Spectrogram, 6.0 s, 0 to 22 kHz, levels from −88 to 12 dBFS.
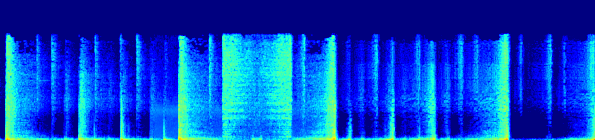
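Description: From 1.49 s to 3.08 s a mains buzz sits under the sound, roughly 25 dB below it. Sharp switching spikes, entering twice per cycle of a 60 Hz supply, produce a steady, raspy rasp rather than a smooth hum. On a spectrogram this shows as a comb of evenly spaced horizontal lines at multiples of 60 Hz, climbing well into the kilohertz range, that starts and stops abruptly at those times. The waveform carries a fine, regular spiky ripple.

At 3.37 s the quality drops suddenly, with no gap, and stays low to the end of the clip. This is an adaptive stream at a lower bitrate: the player switched to a leaner version when the connection slowed. Codec artefacts rise. This fits a step down within Opus from about 64 kbit/s to about 16 kbit/s. On a spectrogram the energy from 3.37 s onward turns blotchy and less detailed.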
